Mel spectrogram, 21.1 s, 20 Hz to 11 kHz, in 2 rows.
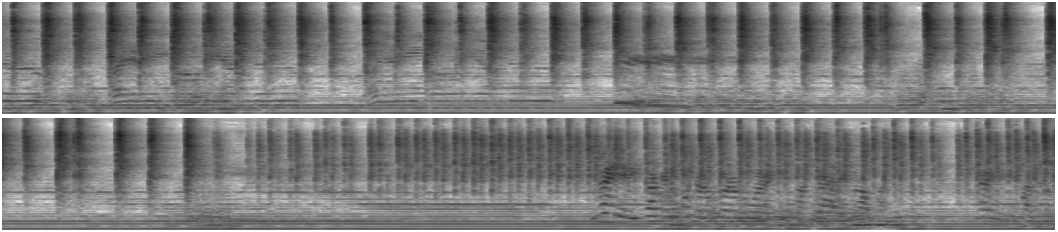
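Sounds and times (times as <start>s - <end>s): boomerangs clapped together: 0.0s - 21.0s
didgeridoo droning: 0.0s - 21.0s
person calling out: 5.0s - 7.9s, 16.4s - 19.7s.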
